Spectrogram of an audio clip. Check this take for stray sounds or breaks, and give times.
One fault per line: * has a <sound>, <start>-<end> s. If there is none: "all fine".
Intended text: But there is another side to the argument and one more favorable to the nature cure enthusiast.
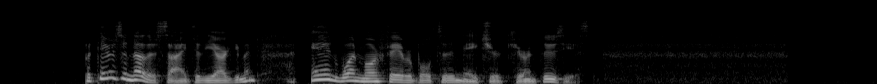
all fine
